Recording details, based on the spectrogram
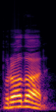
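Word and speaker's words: brother: टी एच ई आर ब्रदर बी आर ओ को पढ़ेंगे ब्र ब्रो नहीं पढ़िए ब्र टी एच ई आर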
